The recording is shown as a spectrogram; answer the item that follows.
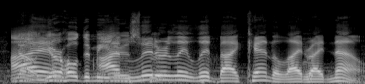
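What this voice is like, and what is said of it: Spooky ghost character voice. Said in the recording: “the tone in your voice is very spooky ... That's just how Regis Philbin sounds ... Italian ghost”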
